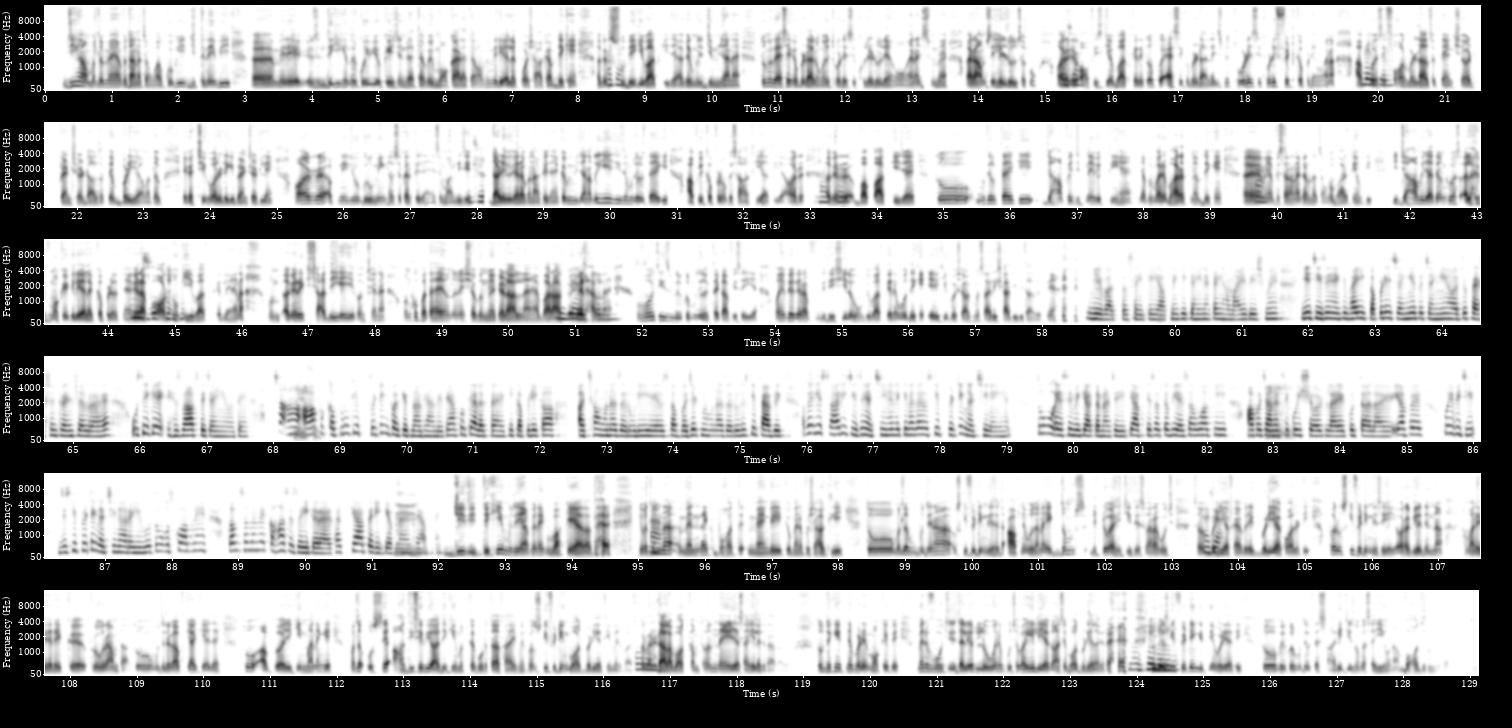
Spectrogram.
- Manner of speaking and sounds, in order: in English: "ओकेज़न"; in English: "ऑफ़िस"; in English: "फ़ॉर्मल"; in English: "क्वालिटी"; in English: "ग्रूमिंग"; laughing while speaking: "अलग"; laughing while speaking: "जी"; in English: "फ़ंक्शन"; laughing while speaking: "डालना"; laugh; in English: "ट्रेंड"; in English: "फ़ैब्रिक"; laughing while speaking: "आता है"; in English: "फ़ैब्रिक"; in English: "क्वालिटी"; in English: "प्रोग्राम"; chuckle; laughing while speaking: "जी"
- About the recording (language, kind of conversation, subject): Hindi, podcast, फैशन के रुझानों का पालन करना चाहिए या अपना खुद का अंदाज़ बनाना चाहिए?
